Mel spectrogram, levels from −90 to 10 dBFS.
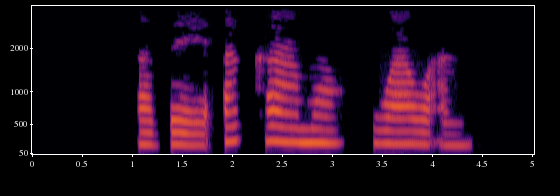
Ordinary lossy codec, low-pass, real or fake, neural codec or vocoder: AAC, 24 kbps; 3.6 kHz; real; none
